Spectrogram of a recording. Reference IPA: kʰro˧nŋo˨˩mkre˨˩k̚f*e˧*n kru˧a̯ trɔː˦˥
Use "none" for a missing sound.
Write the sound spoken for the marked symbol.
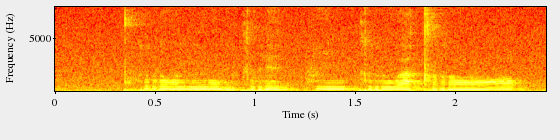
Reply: i˧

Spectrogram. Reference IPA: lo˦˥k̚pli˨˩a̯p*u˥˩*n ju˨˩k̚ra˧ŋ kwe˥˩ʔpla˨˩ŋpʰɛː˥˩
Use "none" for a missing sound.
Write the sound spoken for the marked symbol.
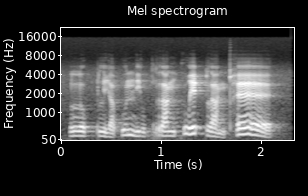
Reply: u˥˩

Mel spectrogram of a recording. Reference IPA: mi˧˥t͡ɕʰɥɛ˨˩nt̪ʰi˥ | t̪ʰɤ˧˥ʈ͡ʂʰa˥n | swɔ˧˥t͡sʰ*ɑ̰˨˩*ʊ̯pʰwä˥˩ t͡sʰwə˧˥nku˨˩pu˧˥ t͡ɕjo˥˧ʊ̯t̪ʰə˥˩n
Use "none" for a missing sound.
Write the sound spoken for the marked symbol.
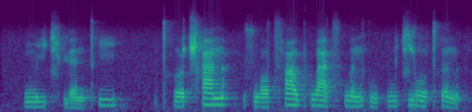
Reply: ɑ˥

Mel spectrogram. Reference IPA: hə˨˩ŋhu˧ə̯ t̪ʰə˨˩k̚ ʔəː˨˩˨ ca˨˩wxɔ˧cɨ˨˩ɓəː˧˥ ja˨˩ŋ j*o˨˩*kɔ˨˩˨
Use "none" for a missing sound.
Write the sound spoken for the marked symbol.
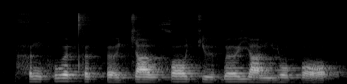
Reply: o˨˩˦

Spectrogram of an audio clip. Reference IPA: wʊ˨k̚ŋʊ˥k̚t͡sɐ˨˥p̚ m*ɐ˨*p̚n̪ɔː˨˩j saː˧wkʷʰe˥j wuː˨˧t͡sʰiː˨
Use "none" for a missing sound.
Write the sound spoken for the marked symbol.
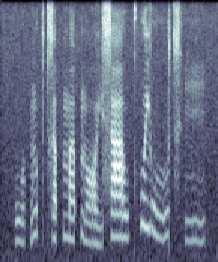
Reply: ɐ˨˥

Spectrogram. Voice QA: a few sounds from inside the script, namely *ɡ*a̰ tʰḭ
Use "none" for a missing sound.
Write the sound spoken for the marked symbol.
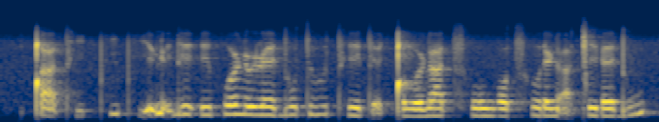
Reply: ǃ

